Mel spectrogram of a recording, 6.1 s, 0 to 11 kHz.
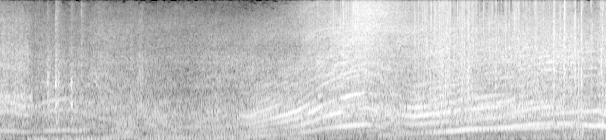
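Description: Nissan Skyline R34 engine in the racing game Assetto Corsa, revving up and down through gear changes with a rising, smooth whine, loud and close throughout, with no talking.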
